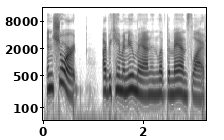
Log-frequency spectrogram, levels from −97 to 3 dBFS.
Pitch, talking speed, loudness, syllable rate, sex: 215 Hz, 220 wpm, -18 LUFS, 5.7 syllables/s, female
